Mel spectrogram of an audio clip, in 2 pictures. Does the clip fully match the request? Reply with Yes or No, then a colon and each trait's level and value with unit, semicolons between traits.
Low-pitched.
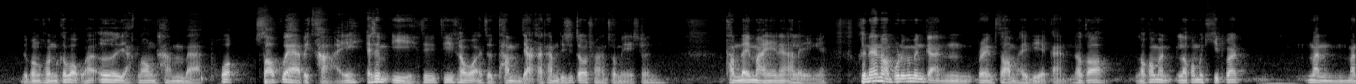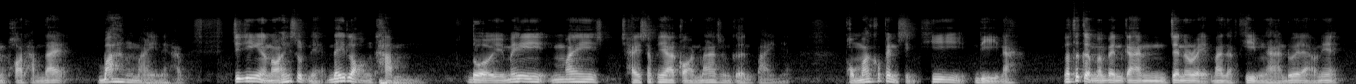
Yes: very low, 90 Hz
